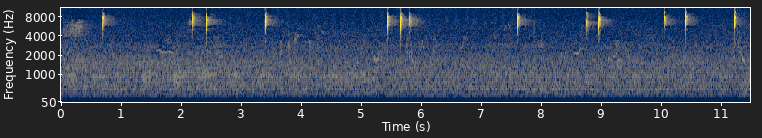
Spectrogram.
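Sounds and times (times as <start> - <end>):
faint hiss: 0.0 - 11.4
European robin calls, Erithacus rubecula: 0.6 - 0.9, 2.1 - 2.6, 3.4 - 3.8, 5.3 - 6.0, 7.4 - 7.9, 8.6 - 9.3, 10.0 - 10.6, 11.2 - 11.4.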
